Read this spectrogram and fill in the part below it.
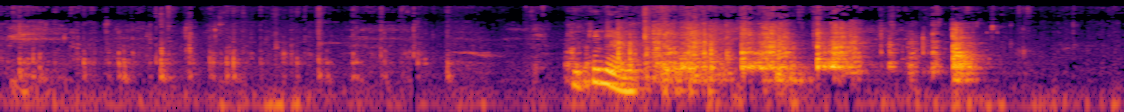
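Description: Thick liquid pours and splashes softly into a pot.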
